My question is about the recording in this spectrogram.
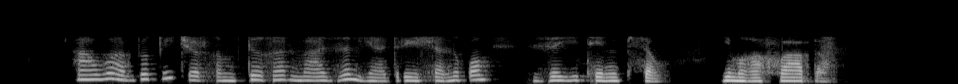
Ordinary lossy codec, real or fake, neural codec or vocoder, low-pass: AAC, 16 kbps; real; none; 3.6 kHz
